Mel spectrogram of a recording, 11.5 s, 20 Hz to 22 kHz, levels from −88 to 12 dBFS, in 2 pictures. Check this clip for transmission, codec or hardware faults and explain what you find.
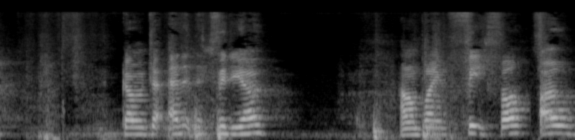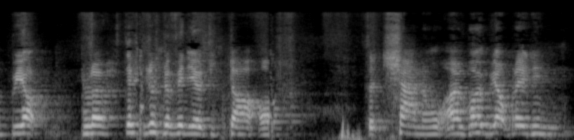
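Three short disruptions stand out, lasting about 70 ms each at 0.59 s, 7.12 s and 8.43 s. The audio skips forward and comes back garbled for a few frames. The likely cause is a broken MP3 bit reservoir: after frames went missing, each following frame, about 26 ms long, pulled its borrowed bits from the wrong frame's data.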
